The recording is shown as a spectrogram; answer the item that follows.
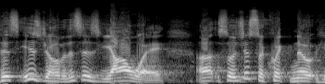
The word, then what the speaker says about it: Yahweh: And so if you look at the word YHWH to try to pronounce God's name, well, kind of the best you can do without having any vowels to work with is just kind of say like Yahweh.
